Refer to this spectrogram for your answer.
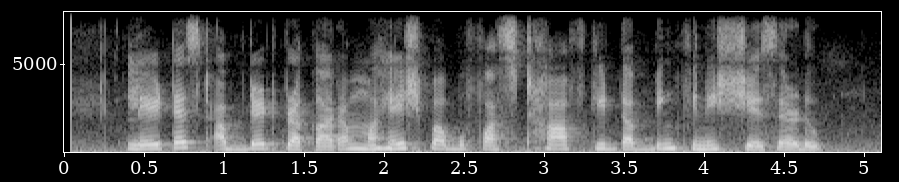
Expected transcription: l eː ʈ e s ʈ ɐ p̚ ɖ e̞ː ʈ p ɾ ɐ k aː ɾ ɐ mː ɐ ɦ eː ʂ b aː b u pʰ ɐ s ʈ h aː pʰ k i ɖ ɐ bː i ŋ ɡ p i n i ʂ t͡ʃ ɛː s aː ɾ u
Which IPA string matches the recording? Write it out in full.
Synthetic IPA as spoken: l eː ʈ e s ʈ ɐ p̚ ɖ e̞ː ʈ p ɾ ɐ k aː ɾ ɐ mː ɐ ɦ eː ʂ b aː b u pʰ ɐ s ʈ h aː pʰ k i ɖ ɐ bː i ŋ ɡ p i n i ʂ t͡ʃ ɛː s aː ɽ u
